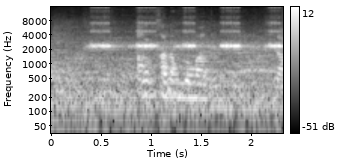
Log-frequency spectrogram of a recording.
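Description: A high-pitched electronic beep repeating evenly, five short beeps about two and a half a second, over background chatter.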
